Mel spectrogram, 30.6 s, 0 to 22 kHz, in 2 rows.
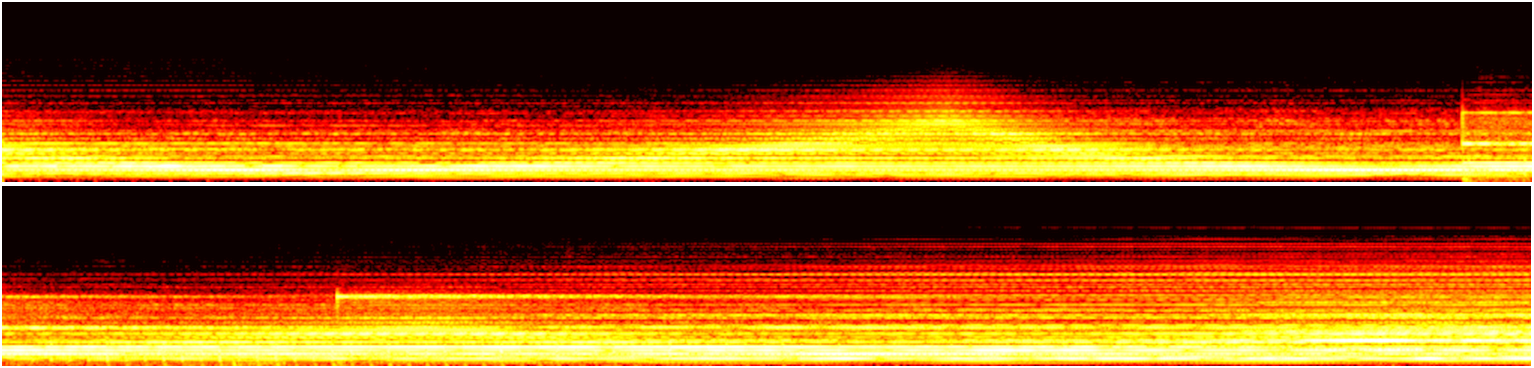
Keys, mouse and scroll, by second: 0.0 scroll down 1, 0.6 z, 1.6 alt+Tab, 3.2 alt+Tab, 4.1 scroll up 1, 5.6 alt+Tab, 7.0 alt+Tab, 7.4 alt+Tab, 7.9 scroll down 1, 9.6 alt+Tab, 12.6 Tab, 18.1 Tab, 19.0 u, 22.5 scroll up 1, 23.1 u, 27.7 scroll down 1, 28.4-28.7 scroll up 1, 28.8 scroll down 1, 28.9 Tab, 30.0 Tab, 30.3 scroll, 30.3 scroll down 1.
